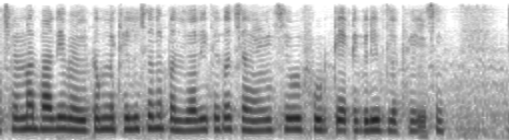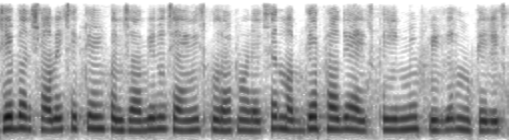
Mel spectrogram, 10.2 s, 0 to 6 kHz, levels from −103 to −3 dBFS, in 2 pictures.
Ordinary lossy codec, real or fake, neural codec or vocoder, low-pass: none; fake; codec, 44.1 kHz, 1.7 kbps, Pupu-Codec; 5.4 kHz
